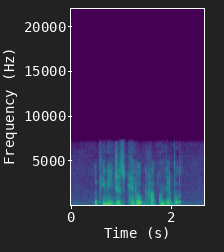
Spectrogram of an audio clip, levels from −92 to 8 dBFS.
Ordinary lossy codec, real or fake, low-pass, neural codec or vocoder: AAC, 48 kbps; fake; 7.2 kHz; codec, 44.1 kHz, 2.6 kbps, DAC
